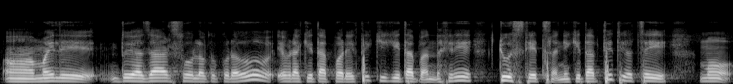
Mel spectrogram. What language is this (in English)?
Nepali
